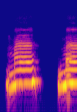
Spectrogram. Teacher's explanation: sifat gunah sifat dengung ya dengung ini keluar dari rongga hidung kita kita kita pegang Ma maka akan bergetar rongga hidung kita Nah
